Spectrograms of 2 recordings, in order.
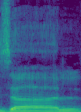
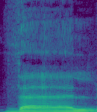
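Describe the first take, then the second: First: It begins with a 'z' sound, tongue inside. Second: It begins with a 'th' sound, tongue out. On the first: The speaker calls it wrong. "they say zal, they keep the tongue inside" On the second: The speaker calls it right. "you see the tip of my tongue is actually sticking out"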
